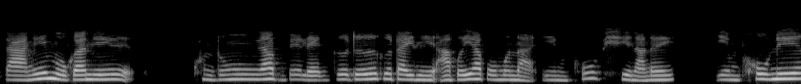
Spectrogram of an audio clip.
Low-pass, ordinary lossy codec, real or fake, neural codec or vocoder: 5.4 kHz; none; fake; codec, 16 kHz, 2 kbps, FunCodec, trained on Chinese and English, 25 frames a second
